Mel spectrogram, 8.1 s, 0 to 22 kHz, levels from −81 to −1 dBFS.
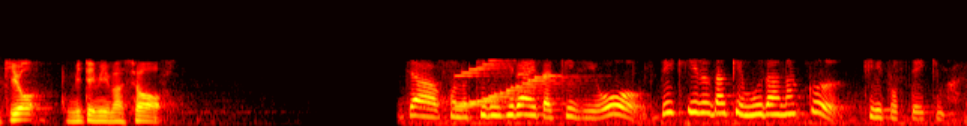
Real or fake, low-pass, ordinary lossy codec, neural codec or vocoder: real; 3.6 kHz; Opus, 32 kbps; none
